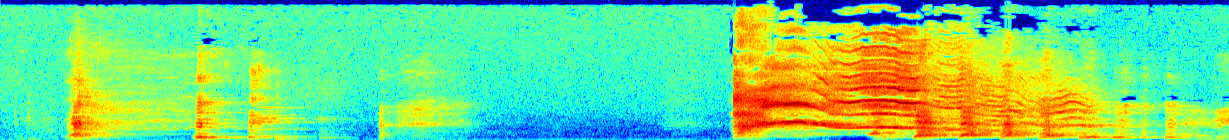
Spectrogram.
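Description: A toddler's short, sharp vocal noises, then, after a pause, a loud high-pitched laugh that breaks into quick pulses during the second half.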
